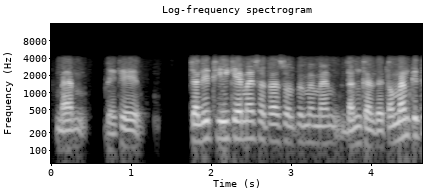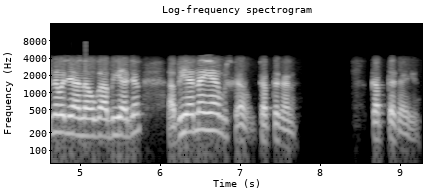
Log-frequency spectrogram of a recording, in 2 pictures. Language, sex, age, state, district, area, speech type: Urdu, male, 30-45, Delhi, Central Delhi, urban, conversation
